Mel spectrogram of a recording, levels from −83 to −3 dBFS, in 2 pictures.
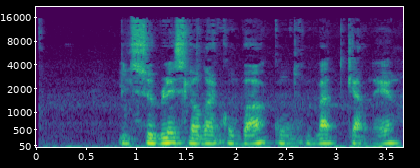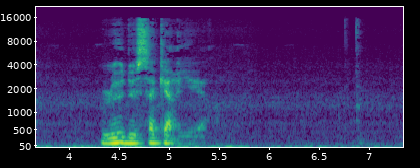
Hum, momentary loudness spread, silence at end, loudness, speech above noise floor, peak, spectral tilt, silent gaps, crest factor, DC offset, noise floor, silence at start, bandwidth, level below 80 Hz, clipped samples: none; 15 LU; 0.25 s; -19 LUFS; 29 dB; -2 dBFS; -4 dB/octave; none; 20 dB; under 0.1%; -48 dBFS; 0.3 s; 16.5 kHz; -48 dBFS; under 0.1%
